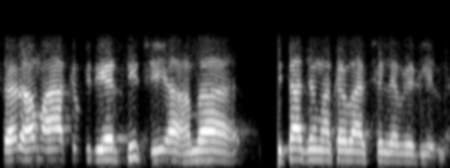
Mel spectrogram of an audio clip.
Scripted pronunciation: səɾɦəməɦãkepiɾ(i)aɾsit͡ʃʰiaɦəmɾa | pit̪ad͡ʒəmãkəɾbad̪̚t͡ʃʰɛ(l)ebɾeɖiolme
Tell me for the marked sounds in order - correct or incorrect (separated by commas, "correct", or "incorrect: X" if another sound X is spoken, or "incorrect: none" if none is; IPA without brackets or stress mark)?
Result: correct, correct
